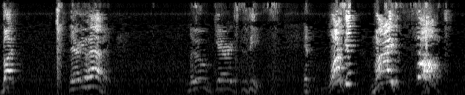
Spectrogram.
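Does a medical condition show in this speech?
No.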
